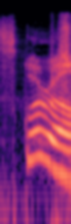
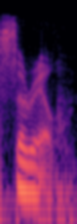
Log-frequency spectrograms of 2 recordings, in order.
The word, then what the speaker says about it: Sxuirrel: It's just Squirrel. – Oh, it's Squirrel. – Squirrel, but there's an X. – Okay, so for our guest, it's actually spelled SXUIRREL, and I was pronouncing it as Surreal.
